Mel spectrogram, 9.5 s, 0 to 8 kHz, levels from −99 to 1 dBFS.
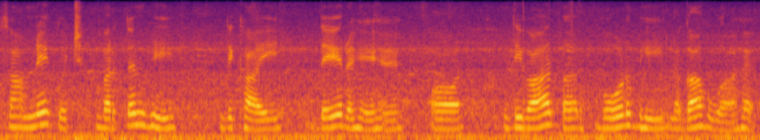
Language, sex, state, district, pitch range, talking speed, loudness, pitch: Hindi, female, Chandigarh, Chandigarh, 165-190 Hz, 100 wpm, -17 LUFS, 175 Hz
